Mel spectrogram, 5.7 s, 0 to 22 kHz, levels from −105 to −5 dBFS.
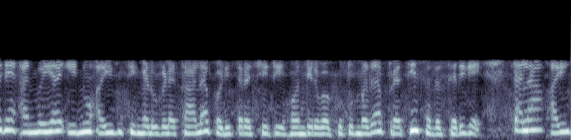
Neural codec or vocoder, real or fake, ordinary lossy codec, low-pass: codec, 24 kHz, 6 kbps, HILCodec; fake; none; 3.6 kHz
